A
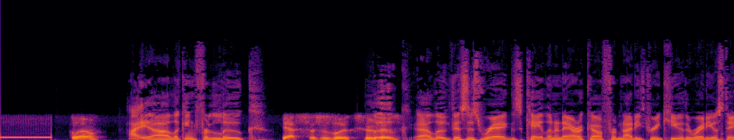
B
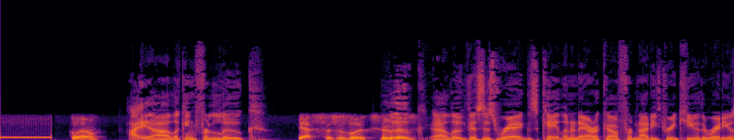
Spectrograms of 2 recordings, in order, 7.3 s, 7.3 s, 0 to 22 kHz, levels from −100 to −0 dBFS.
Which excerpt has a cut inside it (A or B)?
A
